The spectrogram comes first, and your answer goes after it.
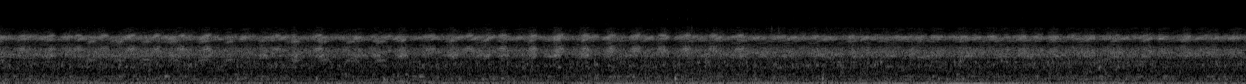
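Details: Many frogs calling at dusk in a newly planted rice paddy set between homes, June 2012; a thick, unbroken chorus of rapid croaks, some faint pulsing pattern running through the steady drone.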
